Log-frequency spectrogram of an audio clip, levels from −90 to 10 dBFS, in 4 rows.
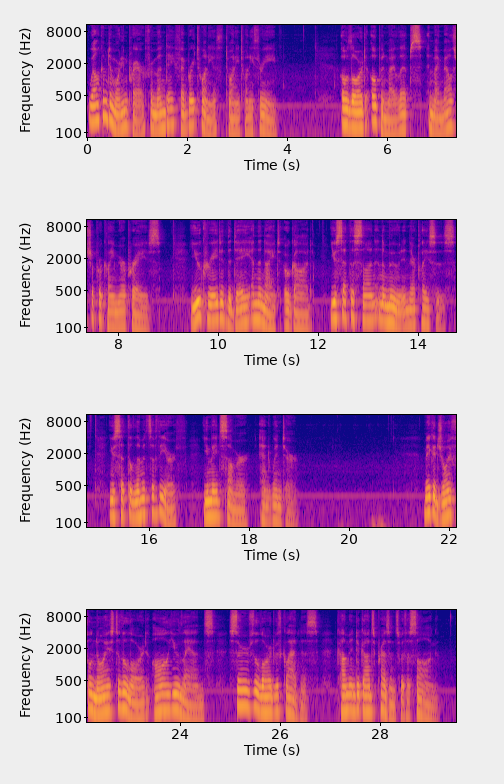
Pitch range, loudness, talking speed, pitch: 85-130 Hz, -19 LUFS, 150 wpm, 110 Hz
